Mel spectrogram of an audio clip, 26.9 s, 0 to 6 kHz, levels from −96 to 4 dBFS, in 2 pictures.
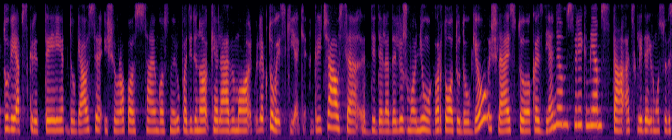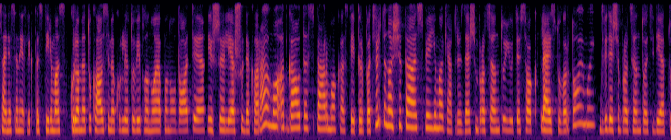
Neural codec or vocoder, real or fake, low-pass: vocoder, 24 kHz, 100 mel bands, Vocos; fake; 5.4 kHz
